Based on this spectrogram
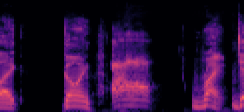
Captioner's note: imitates choking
